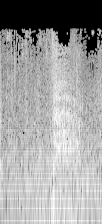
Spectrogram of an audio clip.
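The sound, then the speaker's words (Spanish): Horses arriving on a narrow cove: a short, steady wash of hoofbeats blended into broad noise, moderately quiet and without speech. “Llegan a caballo a una estrecha cala.”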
